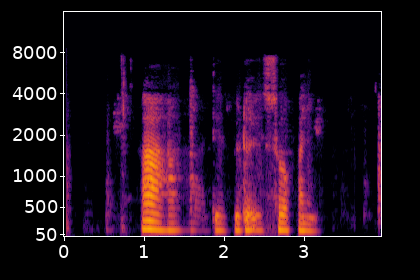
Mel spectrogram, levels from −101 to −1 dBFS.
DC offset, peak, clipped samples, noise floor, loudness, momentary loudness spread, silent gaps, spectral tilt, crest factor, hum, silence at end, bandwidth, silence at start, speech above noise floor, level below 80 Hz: under 0.1%; -4 dBFS; under 0.1%; -79 dBFS; -29 LUFS; 21 LU; none; -7 dB/octave; 26 dB; none; 0 s; 8 kHz; 0.75 s; 51 dB; -68 dBFS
